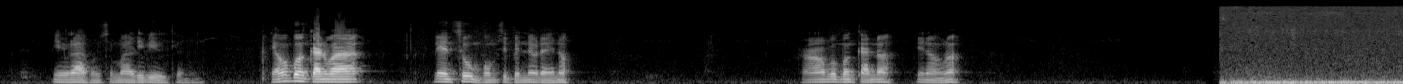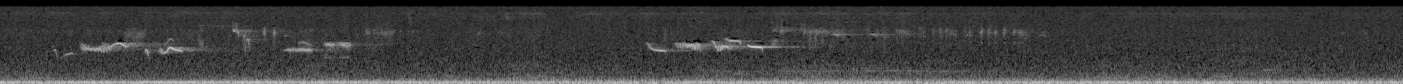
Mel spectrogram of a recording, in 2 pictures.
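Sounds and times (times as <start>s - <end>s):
birds chirping: 12.2s - 28.0s
steady low hum: 12.2s - 28.0s.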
